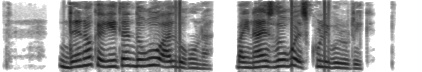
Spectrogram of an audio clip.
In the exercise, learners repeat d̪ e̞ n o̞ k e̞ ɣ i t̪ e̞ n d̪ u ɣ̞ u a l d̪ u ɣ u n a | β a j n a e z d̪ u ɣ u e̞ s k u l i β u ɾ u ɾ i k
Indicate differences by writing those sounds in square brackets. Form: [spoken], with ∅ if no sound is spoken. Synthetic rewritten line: d̪ e̞ n o̞ k e̞ ɣ i t̪ e̞ n d̪ u ɣ̞ u a l d̪ u ɣ u n a | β a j n a e z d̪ u ɣ u e̞ s k u l i β u ɾ u ɾ i k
